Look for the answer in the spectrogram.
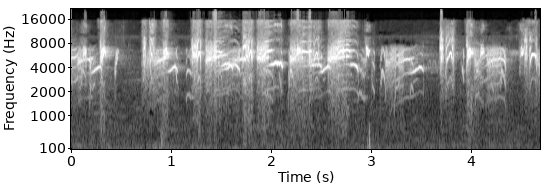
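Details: Lure call of the sogon bird, meant to attract wild ones: repeated bursts of high, squeaky chirps and slurred twittering notes separated by short quiet gaps.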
